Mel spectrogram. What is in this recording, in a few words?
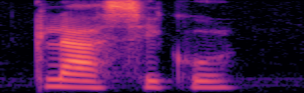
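"clàssicu", female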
